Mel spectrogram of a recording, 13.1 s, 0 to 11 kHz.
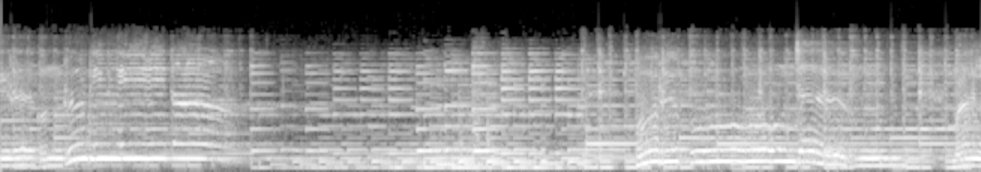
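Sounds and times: plucked strings repeated notes: 0.0s - 13.0s
steady bass line: 0.0s - 13.0s.

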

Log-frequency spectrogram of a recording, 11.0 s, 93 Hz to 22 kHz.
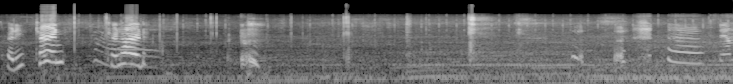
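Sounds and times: car driving hum from inside: 0.0s - 11.0s
sharp click: 2.4s - 8.6s
person clearing throat: 3.6s - 4.0s.

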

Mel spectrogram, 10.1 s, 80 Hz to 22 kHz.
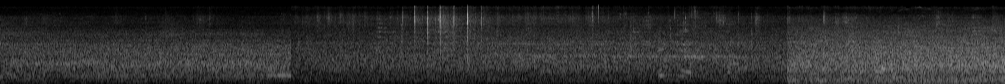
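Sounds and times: street background hiss: 0.0s - 10.0s.

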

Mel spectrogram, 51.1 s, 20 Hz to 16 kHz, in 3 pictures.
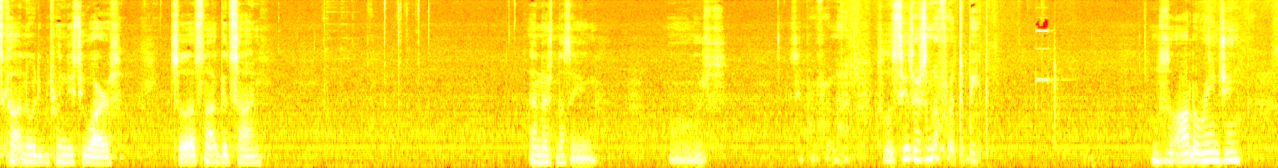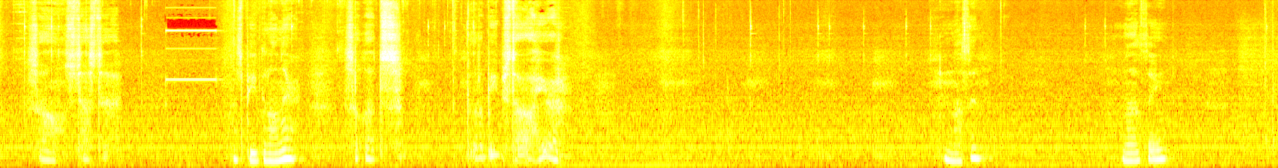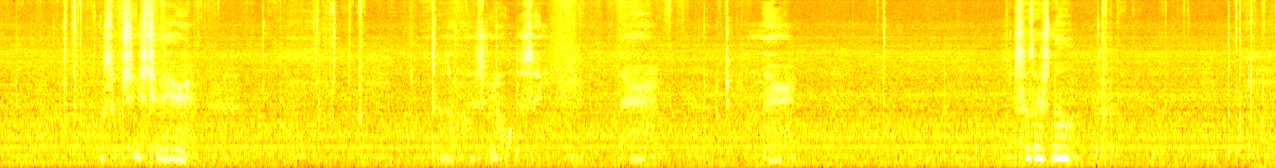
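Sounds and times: faint steady hum: 0.0s - 51.0s.

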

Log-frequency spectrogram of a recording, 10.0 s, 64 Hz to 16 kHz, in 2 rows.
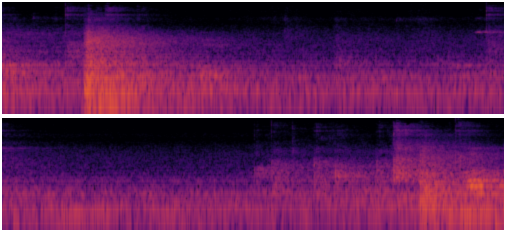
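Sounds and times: table tennis ball hit by paddle: 0.6s - 1.5s, 7.5s - 10.0s.

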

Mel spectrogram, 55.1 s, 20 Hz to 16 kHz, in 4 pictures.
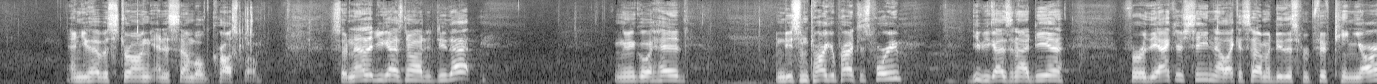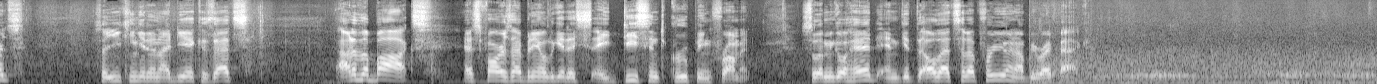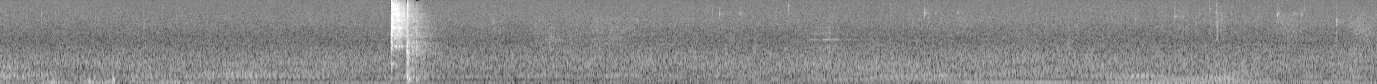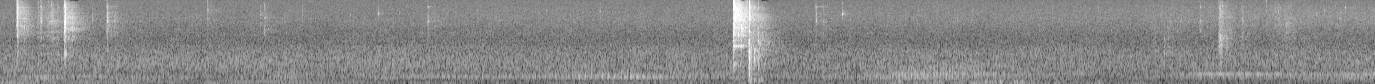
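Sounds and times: steady low background hum: 23.9s - 55.0s
crossbow sharp double snap: 31.4s - 32.0s, 48.6s - 49.1s
bolt striking foam target: 31.5s - 32.0s, 48.7s - 49.1s.

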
